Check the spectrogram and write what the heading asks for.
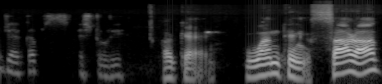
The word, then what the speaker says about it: Sarah: One thing, Sarah, the way you have pronounced it looks like Arabic name. In English, it is called Sarah.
